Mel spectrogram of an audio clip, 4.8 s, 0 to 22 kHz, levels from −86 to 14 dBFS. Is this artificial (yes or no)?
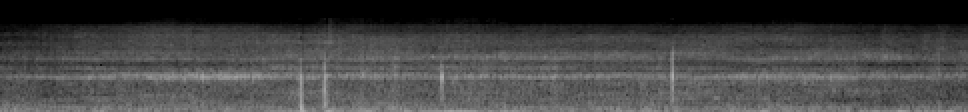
yes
